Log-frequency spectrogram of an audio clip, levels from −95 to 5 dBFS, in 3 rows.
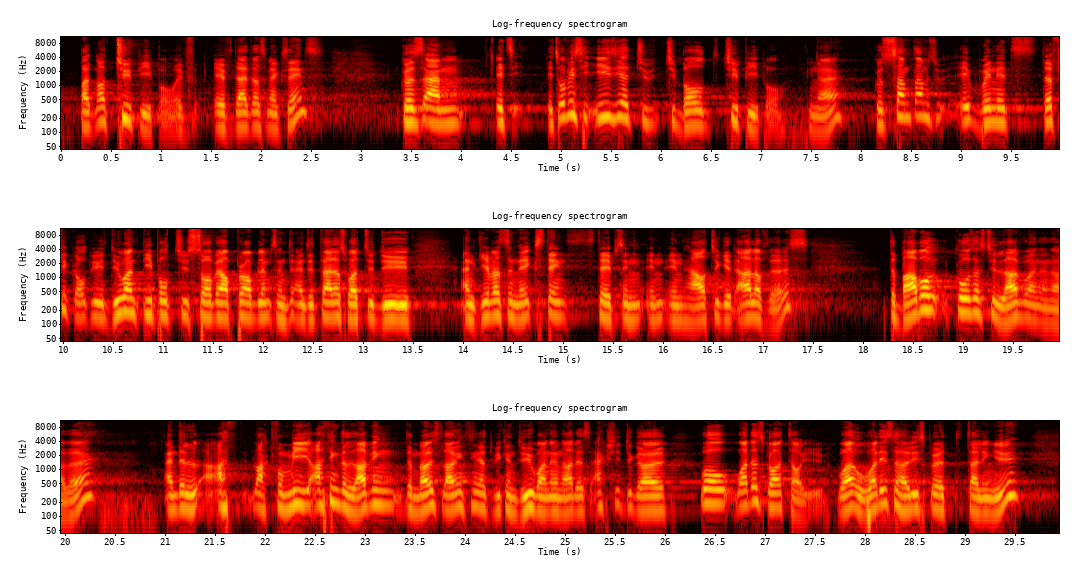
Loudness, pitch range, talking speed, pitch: -35 LUFS, 140-185 Hz, 215 wpm, 155 Hz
